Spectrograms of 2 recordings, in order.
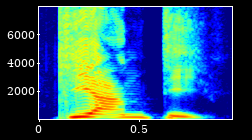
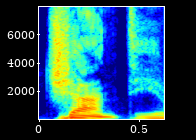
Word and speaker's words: Chianti: So, for example, Chianti, you know, c h i a n t i, Chianti like the wine. It's not Chanti, right?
